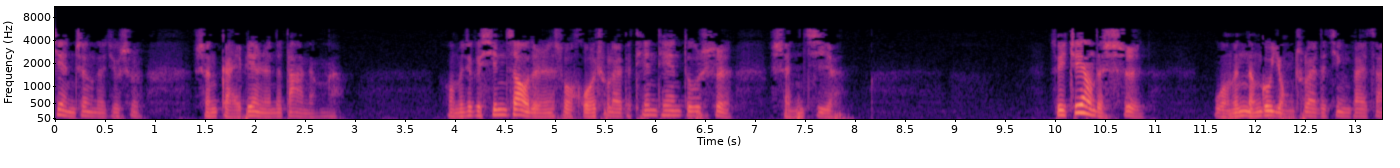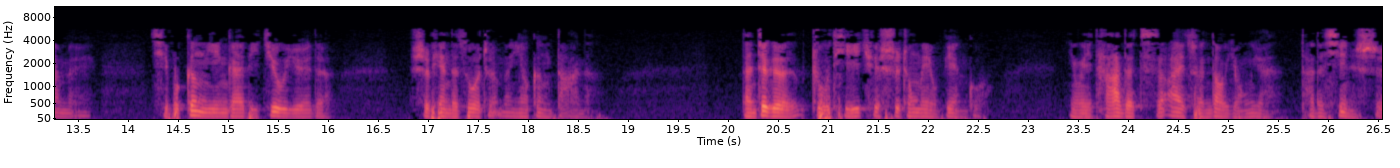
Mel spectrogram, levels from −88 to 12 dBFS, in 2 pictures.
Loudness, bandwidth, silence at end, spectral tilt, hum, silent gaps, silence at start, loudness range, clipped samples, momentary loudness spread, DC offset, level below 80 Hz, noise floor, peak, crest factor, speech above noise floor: -24 LUFS; 5.8 kHz; 0 s; -10 dB/octave; none; none; 0 s; 8 LU; under 0.1%; 18 LU; under 0.1%; -46 dBFS; -61 dBFS; -2 dBFS; 24 dB; 37 dB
